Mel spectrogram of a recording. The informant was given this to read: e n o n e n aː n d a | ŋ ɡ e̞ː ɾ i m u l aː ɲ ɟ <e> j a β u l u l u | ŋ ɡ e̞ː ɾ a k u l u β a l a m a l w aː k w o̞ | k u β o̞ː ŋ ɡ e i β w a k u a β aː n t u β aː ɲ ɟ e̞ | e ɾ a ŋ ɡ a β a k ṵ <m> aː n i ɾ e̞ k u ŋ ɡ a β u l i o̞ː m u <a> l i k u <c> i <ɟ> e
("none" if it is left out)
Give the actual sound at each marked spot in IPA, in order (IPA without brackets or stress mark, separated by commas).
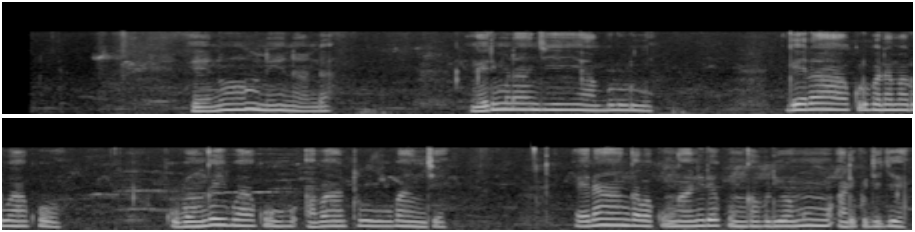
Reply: i, ŋ, a, ɟ, ɟ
